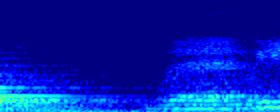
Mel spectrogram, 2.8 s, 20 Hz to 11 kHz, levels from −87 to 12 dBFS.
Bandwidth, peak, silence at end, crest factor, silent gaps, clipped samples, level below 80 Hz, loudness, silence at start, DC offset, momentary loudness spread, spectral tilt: 8.6 kHz; -30 dBFS; 0 s; 16 dB; none; under 0.1%; -60 dBFS; -47 LUFS; 0 s; under 0.1%; 19 LU; -8 dB/octave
